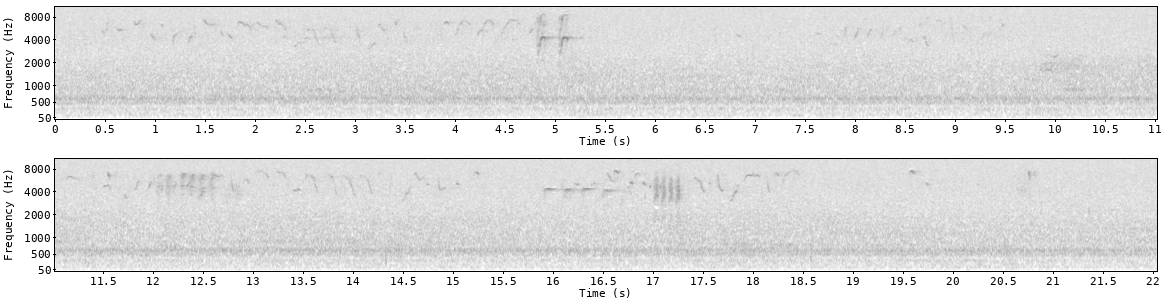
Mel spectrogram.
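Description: Faint, high-pitched chirps and calls of small songbirds such as tits, in short scattered runs over a steady faint background noise. A louder pair of sharp calls comes about five seconds in, and a louder cluster of calls comes later.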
